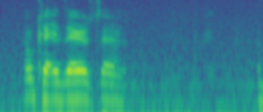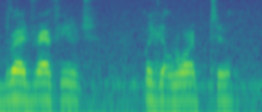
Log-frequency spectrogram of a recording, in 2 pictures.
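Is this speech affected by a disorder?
Yes: spinal muscular atrophy type two.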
